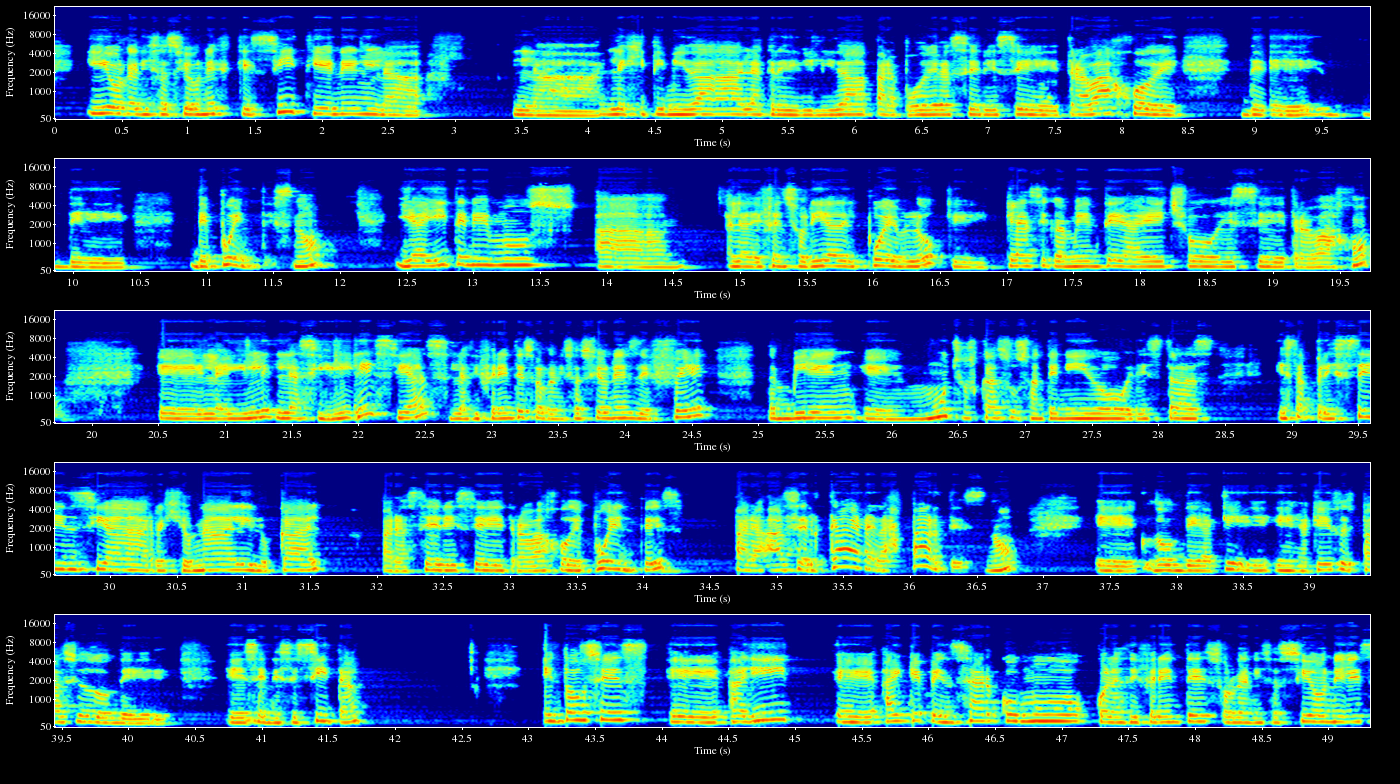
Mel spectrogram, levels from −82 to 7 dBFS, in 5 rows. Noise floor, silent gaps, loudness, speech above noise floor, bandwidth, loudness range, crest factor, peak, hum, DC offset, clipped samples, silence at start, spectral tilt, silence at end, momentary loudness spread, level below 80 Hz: -61 dBFS; none; -14 LUFS; 47 dB; 9.4 kHz; 2 LU; 14 dB; -2 dBFS; none; under 0.1%; under 0.1%; 0 s; -4.5 dB/octave; 0 s; 8 LU; -62 dBFS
